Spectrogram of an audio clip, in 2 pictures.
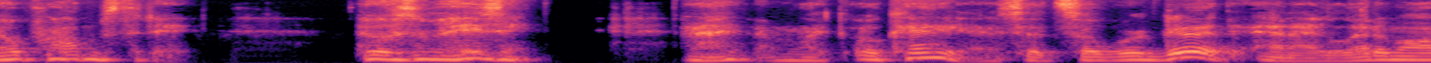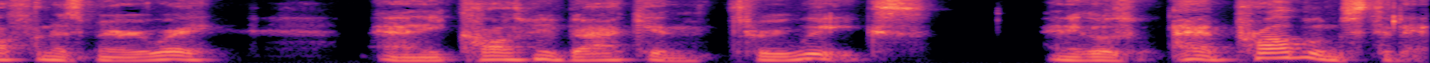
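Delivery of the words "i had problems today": mock-happy tone, higher pitch. Retelling what a caller said when he phoned back three weeks later: imitating someone sounding happy. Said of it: "why do you sound happy about that?".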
